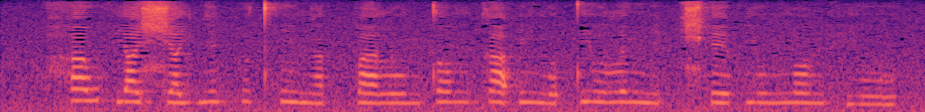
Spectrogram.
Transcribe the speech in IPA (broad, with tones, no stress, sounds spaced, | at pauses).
h a˦ w h j a˧ ɕ a˧ j ɡ ẽ˦ k̚ u˥˧ t̪ʰ ĩ˧ ɡ ã˨ t̚ p a˧ l u˨˩ n t̪ ɔ˦ ŋ k a˦ ʔ ĩ˥˧ ŋ o˨ ʔ t̪ j u˥˧ l ə˦ ŋ i˨ ʔ t͡ɕʰ e˧ p j u˧ ŋ ɔ˥˧ n h j u˨˩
